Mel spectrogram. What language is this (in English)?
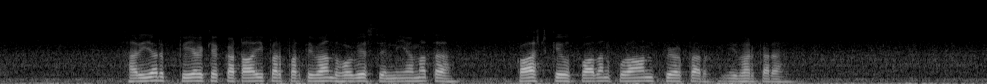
Magahi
